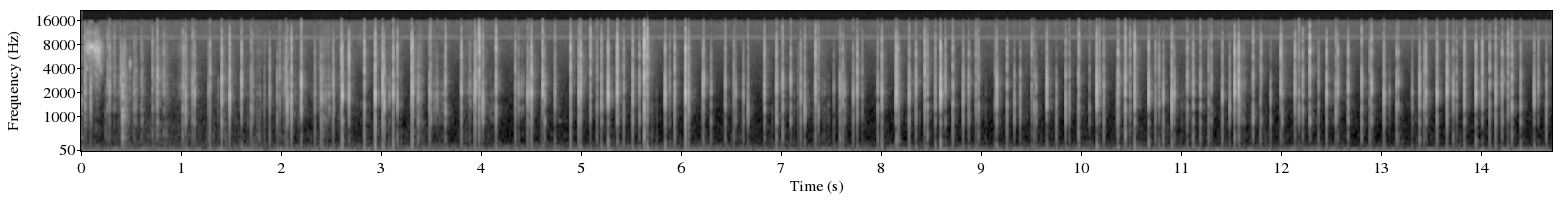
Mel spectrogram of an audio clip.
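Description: Long acrylic nails scratch and tap along a small white and red cardstock clothing price tag held in the fingers. The result is a steady stream of rapid, dry, crisp clicks and papery scratches, bright and close, with no ringing after each tap, over a faint low hum.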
